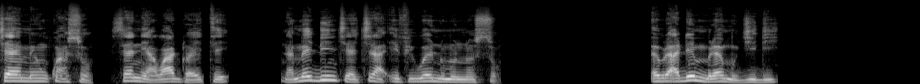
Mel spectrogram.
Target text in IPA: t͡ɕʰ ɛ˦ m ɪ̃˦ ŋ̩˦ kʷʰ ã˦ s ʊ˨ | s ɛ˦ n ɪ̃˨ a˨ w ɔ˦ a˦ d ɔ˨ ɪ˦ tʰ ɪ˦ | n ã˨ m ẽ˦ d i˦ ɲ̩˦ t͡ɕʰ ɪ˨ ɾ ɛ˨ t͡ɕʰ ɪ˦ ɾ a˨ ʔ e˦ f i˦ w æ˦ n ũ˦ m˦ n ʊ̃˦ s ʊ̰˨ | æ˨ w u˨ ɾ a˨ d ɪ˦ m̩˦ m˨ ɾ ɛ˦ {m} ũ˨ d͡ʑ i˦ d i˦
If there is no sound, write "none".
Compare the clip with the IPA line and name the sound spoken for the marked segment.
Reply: m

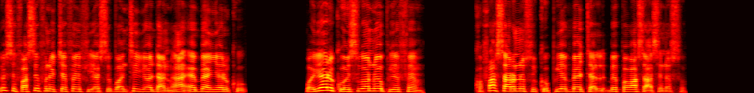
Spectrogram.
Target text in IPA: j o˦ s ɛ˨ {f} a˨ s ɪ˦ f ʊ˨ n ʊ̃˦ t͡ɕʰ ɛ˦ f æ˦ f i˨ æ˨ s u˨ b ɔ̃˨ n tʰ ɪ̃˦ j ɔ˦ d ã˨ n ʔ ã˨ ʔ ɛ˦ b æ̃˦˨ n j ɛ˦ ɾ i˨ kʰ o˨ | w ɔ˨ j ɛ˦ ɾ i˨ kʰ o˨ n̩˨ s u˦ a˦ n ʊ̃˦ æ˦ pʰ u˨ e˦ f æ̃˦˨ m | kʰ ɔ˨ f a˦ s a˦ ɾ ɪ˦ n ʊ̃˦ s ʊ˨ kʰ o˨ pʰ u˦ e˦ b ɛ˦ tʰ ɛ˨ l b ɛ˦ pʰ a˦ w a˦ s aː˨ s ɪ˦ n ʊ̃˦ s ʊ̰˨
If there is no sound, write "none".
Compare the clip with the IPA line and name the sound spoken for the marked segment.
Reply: f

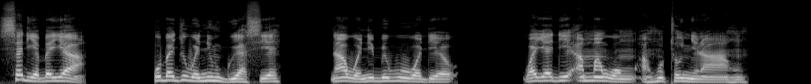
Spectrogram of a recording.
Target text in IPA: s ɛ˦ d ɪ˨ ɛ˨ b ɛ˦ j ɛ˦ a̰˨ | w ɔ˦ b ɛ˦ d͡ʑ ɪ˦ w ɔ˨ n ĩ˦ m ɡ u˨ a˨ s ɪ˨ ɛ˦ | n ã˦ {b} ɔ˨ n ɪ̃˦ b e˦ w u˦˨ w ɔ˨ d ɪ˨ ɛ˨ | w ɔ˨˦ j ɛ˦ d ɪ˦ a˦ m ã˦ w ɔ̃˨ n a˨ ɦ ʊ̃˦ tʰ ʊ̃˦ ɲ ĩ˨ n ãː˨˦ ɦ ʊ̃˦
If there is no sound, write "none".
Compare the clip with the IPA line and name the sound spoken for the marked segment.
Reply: w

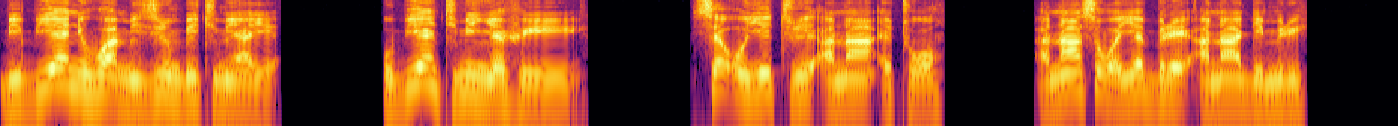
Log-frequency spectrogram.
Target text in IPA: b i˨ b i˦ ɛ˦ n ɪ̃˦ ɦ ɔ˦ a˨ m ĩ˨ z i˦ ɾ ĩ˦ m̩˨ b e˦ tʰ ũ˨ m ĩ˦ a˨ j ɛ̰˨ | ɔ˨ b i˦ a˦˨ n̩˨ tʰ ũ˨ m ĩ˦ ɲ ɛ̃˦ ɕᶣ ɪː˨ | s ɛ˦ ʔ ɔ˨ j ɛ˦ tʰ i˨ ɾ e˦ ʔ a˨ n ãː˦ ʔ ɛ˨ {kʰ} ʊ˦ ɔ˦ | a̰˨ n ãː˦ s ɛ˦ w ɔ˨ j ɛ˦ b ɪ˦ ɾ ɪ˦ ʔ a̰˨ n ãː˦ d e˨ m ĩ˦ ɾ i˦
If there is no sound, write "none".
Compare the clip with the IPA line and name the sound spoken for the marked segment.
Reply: tʰ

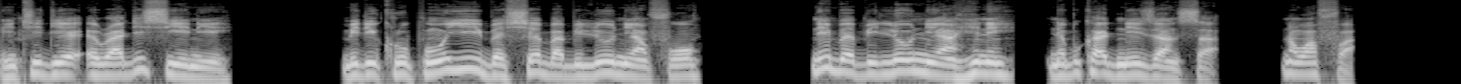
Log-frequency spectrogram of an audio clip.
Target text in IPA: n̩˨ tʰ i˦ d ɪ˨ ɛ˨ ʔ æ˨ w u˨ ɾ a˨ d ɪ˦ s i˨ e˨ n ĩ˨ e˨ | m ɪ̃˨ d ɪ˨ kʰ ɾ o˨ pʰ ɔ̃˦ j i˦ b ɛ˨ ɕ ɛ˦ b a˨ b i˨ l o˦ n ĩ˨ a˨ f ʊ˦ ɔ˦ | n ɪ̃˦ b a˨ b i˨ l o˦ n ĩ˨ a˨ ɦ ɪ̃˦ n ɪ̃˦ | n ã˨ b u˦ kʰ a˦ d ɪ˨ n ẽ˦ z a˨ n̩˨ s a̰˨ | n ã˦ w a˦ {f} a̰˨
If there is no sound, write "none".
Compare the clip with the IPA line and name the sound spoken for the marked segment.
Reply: f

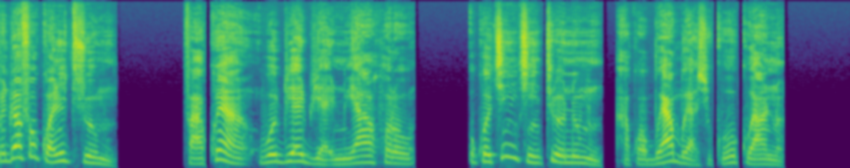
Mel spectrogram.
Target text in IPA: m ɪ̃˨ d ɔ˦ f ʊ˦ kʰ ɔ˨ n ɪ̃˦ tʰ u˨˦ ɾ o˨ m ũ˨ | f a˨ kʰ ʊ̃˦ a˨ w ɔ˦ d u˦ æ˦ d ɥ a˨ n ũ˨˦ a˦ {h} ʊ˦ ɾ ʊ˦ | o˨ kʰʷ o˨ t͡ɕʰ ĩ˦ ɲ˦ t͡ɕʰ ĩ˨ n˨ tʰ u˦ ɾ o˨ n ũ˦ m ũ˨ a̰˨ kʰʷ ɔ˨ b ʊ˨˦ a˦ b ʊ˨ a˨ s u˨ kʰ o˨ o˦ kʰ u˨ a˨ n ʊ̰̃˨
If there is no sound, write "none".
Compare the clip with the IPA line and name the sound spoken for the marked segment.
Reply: h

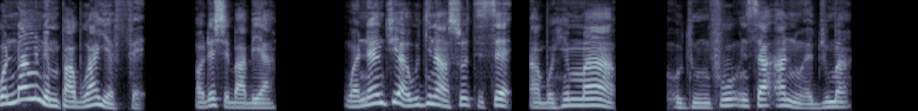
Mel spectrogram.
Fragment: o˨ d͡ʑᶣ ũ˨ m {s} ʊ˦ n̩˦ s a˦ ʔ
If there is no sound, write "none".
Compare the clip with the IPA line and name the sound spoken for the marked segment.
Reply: f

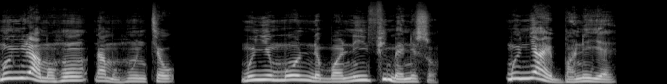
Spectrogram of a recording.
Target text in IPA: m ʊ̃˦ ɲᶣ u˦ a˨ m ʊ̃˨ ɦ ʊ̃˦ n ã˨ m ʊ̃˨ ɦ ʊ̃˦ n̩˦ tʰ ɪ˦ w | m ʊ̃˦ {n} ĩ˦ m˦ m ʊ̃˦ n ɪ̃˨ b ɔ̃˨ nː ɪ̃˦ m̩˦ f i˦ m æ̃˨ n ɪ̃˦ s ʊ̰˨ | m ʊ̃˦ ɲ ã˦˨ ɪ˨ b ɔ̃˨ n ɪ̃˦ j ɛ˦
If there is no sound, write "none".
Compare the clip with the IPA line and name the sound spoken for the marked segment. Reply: ɲ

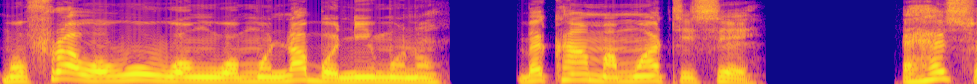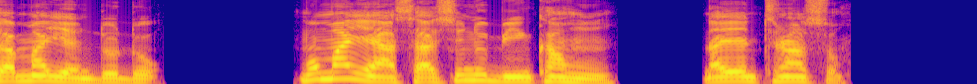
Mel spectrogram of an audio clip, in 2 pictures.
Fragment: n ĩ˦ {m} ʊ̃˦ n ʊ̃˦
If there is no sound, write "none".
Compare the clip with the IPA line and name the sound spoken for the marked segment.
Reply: m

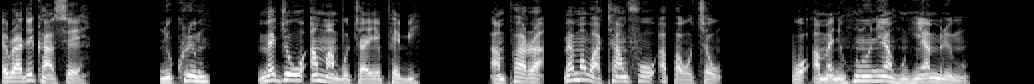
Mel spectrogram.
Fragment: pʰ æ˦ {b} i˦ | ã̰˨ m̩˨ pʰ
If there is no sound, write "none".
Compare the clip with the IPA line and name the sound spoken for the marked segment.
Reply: b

